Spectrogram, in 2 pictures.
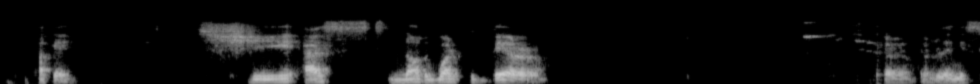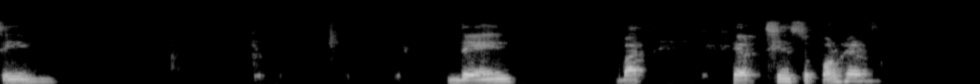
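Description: A man speaks calmly over an online call.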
